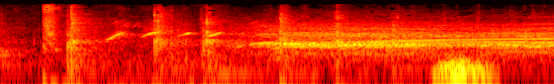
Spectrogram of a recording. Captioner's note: whistles; sirens and shouting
